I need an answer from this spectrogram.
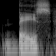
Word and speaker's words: bass: word that's spelled the same way but it's pronounced bass it is an adjective from uh the 15th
